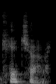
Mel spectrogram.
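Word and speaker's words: Keccak: this is pronounced catch up you guys can google this so just google ketchup it says these are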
